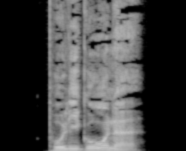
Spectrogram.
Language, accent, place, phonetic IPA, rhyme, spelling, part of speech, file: German, Germany, Berlin, [poliˈɡoːnə], -oːnə, Polygone, noun, De-Polygone.ogg
- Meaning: nominative/accusative/genitive plural of Polygon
